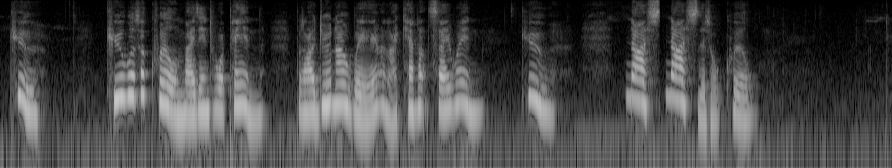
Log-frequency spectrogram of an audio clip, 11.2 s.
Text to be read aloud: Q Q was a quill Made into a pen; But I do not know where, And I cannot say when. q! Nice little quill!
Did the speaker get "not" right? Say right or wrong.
wrong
